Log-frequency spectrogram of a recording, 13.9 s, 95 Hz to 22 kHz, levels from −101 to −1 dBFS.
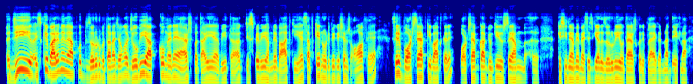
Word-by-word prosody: अ, - - -2
जी 220 - +4
इसके 175 +8 0
बारे 180 +4 +9
में 240 +1 0
मैं 210 - +3
आपको 185 +2 +2
ज़रूर 150 +4 0
बताना 150 0 +1
चाहुँगा। 160 +4 -1
जो 150 +1 0
भी 195 +5 +1
आपको 160 +3 -2
मैंने 160 -1 0
ऐप्स 140 +1 0
बताई 120 +3 -2
है 140 -1 -1
अभी 125 +2 -7
तक 140 - -4
जिस - - -3
पे 150 - +2
भी 145 +1 -3
हमने 135 +1 -4
बात - - +1
की 125 - -11
है 155 +4 -2
सबके 170 +3 0
नोटिफिकेशन्स 150 -1 -6
ऑफ़ 140 -2 -2
है। - - -6 0.4
सिर्फ 200 -1 +5
व्हाट्सऐप 155 +3 +5
की 160 - -2
बात 135 -1 +1
करें, - - -2 0.2
व्हाट्सऐप 145 +7 0
का 150 - +5
क्योंकि 145 +2 -4
उससे 145 +1 -1
हम 135 0 -1
अ, 115 - -13 0.4
किसी 150 - -3
ने 145 - +1
हमें 140 +2 0
मैसेज 135 +1 -4
किया 135 -1 +2
तो 130 - -3
ज़रूरी 130 +3 -2
होता 125 -1 0
है 125 - +5
उसको - - -9
रिप्लाई 110 0 -4
करना, 115 +2 -6
देखना। 115 0 -6
145 Hz, 235 wpm, -24 LUFS, 130-160 Hz, 0.4 s, बारे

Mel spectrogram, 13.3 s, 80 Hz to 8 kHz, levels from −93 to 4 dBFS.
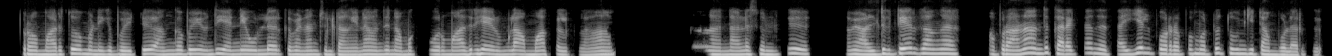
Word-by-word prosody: அப்புறம் 195 -3 +1
மருத்துவமனைக்கு 190 0 +1
போயிட்டு, 185 +3 +1
அங்கே 195 +2 +1
போய் 215 0 +3
வந்து 210 +4 0
என்னைய 200 +1 +1
உள்ள 200 +1 0
இருக்க 195 -1 -3
வேணான்னு 185 0 0
சொல்லிட்டாங்க. 175 -1 0
ஏன்னா 190 +2 +1
வந்து 195 +2 0
நமக்கு 180 0 -3
ஒரு 190 - 0
மாதிரியாயுருமில்ல 200 -1 +1
அம்மாக்களுக்கலாம். 180 -1 -2 1.0
அ - - -1
அதனால 185 +1 +1
சொல்லிட்டு, 190 +5 -1 0.5
அவன் 200 -1 +1
அழுதுக்கிட்டே 205 +5 +3
இருக்காங்க. 230 -1 0 0.5
அப்புறம் 195 +1 +1
ஆனா 225 +5 +2
வந்து 250 +3 0
கரெக்ட்டா 200 +4 -1
அந்த 220 -3 +1
தையல் 230 +5 0
போட்றப்போ 210 -1 0
மட்டும் 220 +3 -3
தூங்கிட்டான் 210 -5 +1
போல 165 -1 +2
இருக்கு. 170 -1 -11
195 Hz, 155 wpm, -22 LUFS, 185-215 Hz, 1.0 s, போய்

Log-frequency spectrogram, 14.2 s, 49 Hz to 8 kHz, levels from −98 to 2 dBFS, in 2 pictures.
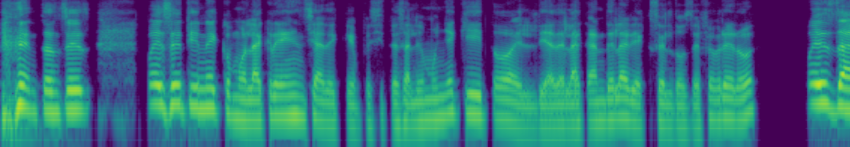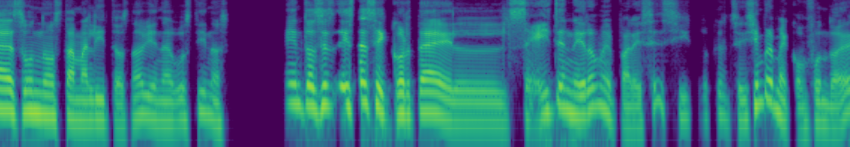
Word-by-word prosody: Entonces, 175 -2 +4 0.5
pues, 210 -1 +2
se 210 0 +4
tiene 190 -2 +1
como 135 -5 -4
la 125 -1 +2
creencia 140 -2 -2
de 110 -1 -6
que, 105 -3 -9
pues, 100 -1 -15
si - - -17
te 110 - -6
sale 115 0 -4
un 120 - -5
muñequito 140 -2 -3
el 100 -2 -6
día 105 0 -3
de 105 - -2
La 110 -1 -2
Candelaria, 120 +1 -2
que - - -24
es - - -13
el 110 -2 -4
2 100 -1 -8
de 100 0 -8
febrero, 130 +3 -3 0.4
pues, 220 -2 +6
das 180 -5 +7
unos 155 -4 +2
tamalitos, 125 -4 -2
¿no? 140 - -3
Bien 135 -5 -4
agustinos. 120 +1 -7 0.5
Entonces, 210 -2 +3
esta 200 +3 +5
se 190 -7 +4
corta 160 +2 +4
el 115 -4 -2
6 145 +9 -2
de 200 - +2
enero, 165 +3 +1
me 170 -7 -3
parece, 100 - -7
sí, 140 -6 -11
creo 135 0 -23
que 150 - -13
el 130 - -16
6, 125 0 -7
siempre 240 +3 +2
me - - -2
confundo, 100 +1 -6
¿eh? - - -1
135 Hz, 220 wpm, -23 LUFS, 115-170 Hz, 0.5 s, das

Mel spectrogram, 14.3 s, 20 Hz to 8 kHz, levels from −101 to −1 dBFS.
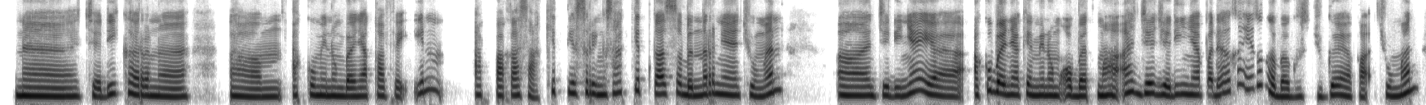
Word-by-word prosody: Nah, 195 -2 +4
jadi 210 +4 -2
karena, 200 -7 +1 0.4
mmm, 185 -1 +1
aku 215 +2 -7
minum 200 -1 +3
banyak 195 0 +2
kafein 245 - -5 0.3
apakah 215 -1 -3
sakit? 245 - -8
Ya, 265 - +1
sering 245 -3 0
sakit, 275 +6 -5
Kak, 240 -1 +1
sebenarnya 230 -1 +1
cuman, 235 - 0 0.6
eee, 210 -1 +3
jadinya 210 +6 0
ya 225 -6 +3 0.3
aku 285 +8 -1
banyakin 225 -2 +3
minum 210 0 +2
obat 200 -1 +2
maag 205 +1 +2 0.2
aja 255 +2 +4
jadinya. 225 0 +1
Padahal 215 +6 -2
kan 480 - -8
itu 365 +6 -5
nggak 230 -8 +2
bagus 185 +1 -6
juga 190 +3 -1
ya, - - -1
Kak, 180 - -4
cuman 215 +8 +1
215 Hz, 145 wpm, -17 LUFS, 200-245 Hz, 0.6 s, Nah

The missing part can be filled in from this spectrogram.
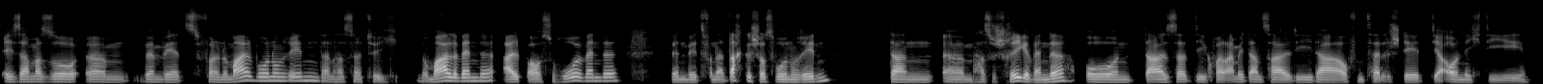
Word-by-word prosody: Ich 120 - -3
sage 125 +1 +1
mal 125 - 0
so, 125 +1 0
ähm, 120 -2 -3
wenn 120 0 -6
wir 120 - -1
jetzt 115 -1 -6
von - - -2
'ner - - -4
normalen 135 +11 +4
Wohnung 175 0 +1
reden, 175 0 -2
dann 120 - -5
hast 110 0 -8
du - - -3
natürlich 110 - -9 0.2
normale 170 -1 +5
Wände, 160 +2 +1
Altbau 110 -1 +4
hast 110 - -7
du - - -13
hohe 165 +7 +1
Wände. 165 +1 0 0.5
Wenn 110 -1 -4
wir 110 - 0
jetzt 110 - -7
von - - -7
'ner 110 - 0
Dachgeschosswohnung 120 -2 +2
reden, 135 - -1 0.5
dann, 115 -1 0
ähm, 110 -1 -3
hast 110 - -6
du - - -8
schräge 165 - +4
Wände. 135 +10 +2
Und 120 -2 +1
da 115 +2 +6
ist 115 -1 -5
halt 120 0 -1
die 120 -1 -3
Quadratmeteranzahl, 115 0 +1
die 110 0 -5
da 110 -1 +3
auf'm 110 0 -2
Zettel 110 - -2
steht 110 -1 -3
ja - - +2
auch 115 - +4
nicht 110 -3 -8
die 100 0 -7
115 Hz, 200 wpm, -26 LUFS, 110-130 Hz, 0.5 s, da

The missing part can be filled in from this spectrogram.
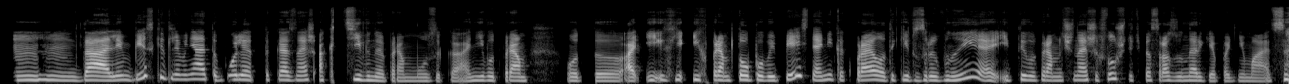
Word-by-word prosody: Мгм, 200 -2 -1
да. 195 -1 +8
Limp 200 +1 0
Bizkit 370 -5 0
для 235 -3 -3
меня 240 +2 +3
это 225 -3 -3
более 215 +1 0
такая, 210 -1 +1
знаешь, 200 +2 -1
активная 195 -3 -1
прям 160 0 -5
музыка. 160 -1 -6
Они 185 +3 -2
вот 185 -1 -4
прям 175 -1 +3 0.4
вот, 175 -1 -2
э, 165 - -2 0.3
а 165 - +7
и 185 +4 -2
их 200 +2 -8
и - - +2
их 215 0 -4
прям 200 -2 +4
топовые 195 -2 +2
песни 225 - +2
они, 215 +4 +1
как 195 0 -10
правило, 200 -1 +4
такие 205 0 -5
взрывные, 195 - 0
и 190 - -5
ты 205 +3 -2
вот 195 -1 -2
прям 185 -2 0
начинаешь 200 +2 -1
их 190 - -8
слушать, 255 -4 -3
у - - -9
тебя 190 - -7
сразу 185 -1 -2
энергия 180 -4 -2
поднимается. 155 +6 -3
195 Hz, 200 wpm, -23 LUFS, 180-210 Hz, 0.4 s, да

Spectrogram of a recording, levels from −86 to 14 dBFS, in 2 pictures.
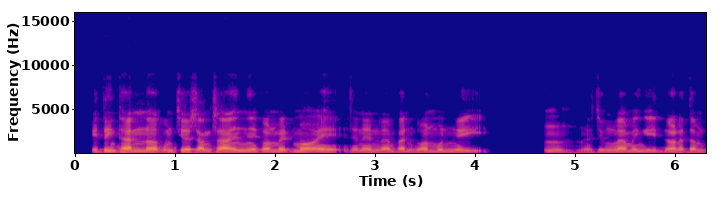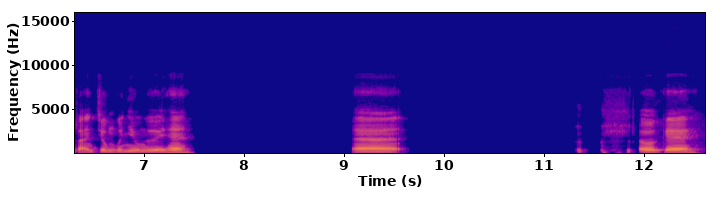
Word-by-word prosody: cái 150 - -6
tinh 160 -2 +1
thần 125 -1 +4
nó 125 +1 +5
cũng 145 +3 -5
chưa 155 - +3
sẵn 155 - +1
sàng, 120 -4 +4
nh - - -1
còn 110 - 0
mệt 115 - -1
mỏi 115 -3 +2
ấy, - - -3
cho 135 - -6
nên 135 -1 -4
là 130 -1 0
vẫn 115 - -4
còn 105 - -2
muốn 115 +7 -5
nghỉ. - - -4 0.6
Ừm, 110 0 -11
nói - - -10
chung 140 -1 -6
là 110 - +2
mình 105 0 -5
nghĩ 100 - -5
đó 115 - +1
là 145 - -3
tâm 135 - -2
trạng - - -1
chung 130 +1 -4
của - - -4
nhiều 110 0 -4
người 110 0 0
ha? 145 0 +2 1.6
À! 115 -1 +4 2.4
OK. 135 0 +1
Vậy, 135 0 +5
125 Hz, 180 wpm, -23 LUFS, 110-135 Hz, 2.4 s, nó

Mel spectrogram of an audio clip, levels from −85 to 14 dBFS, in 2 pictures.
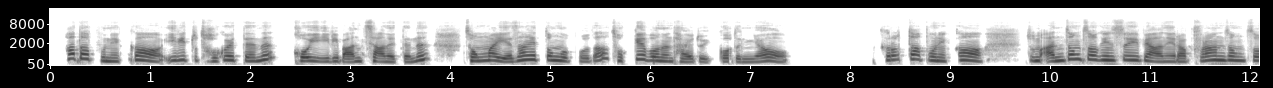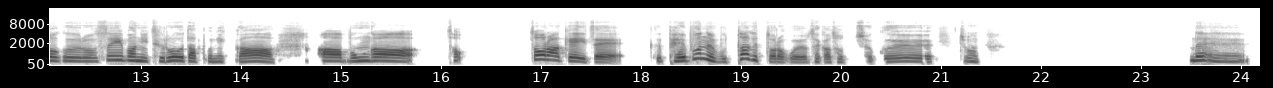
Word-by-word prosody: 하다 360 0 +3
보니까 225 - +1
일이 260 +2 -3
또 250 - -12
적을 250 +7 -1
때는 240 - 0 0.2
거의 230 -1 +3
일이 195 +2 -5
많지 175 +4 +1
않을 180 -2 +1
때는 220 - -1 0.3
정말 235 0 +2
예상했던 275 +7 +3
것보다 205 - -2
적게 320 +8 -2
버는 240 -6 +1
달도 180 -2 -3
있거든요. 185 +2 -2 1.0
그렇다 310 +4 +1
보니까 245 -3 +1 0.4
좀 235 -1 -2
안정적인 280 +5 +2
수입이 270 -1 -1
아니라 190 -3 +2
불안정적으로 240 -5 0
수입원이 255 -3 -1
들어오다 220 0 +1
보니까 185 0 0 0.4
아 225 -1 +4
뭔가 225 - +3 0.9
적절하게 275 -9 +2
이제 175 +8 0 0.3
그 205 - -11
배분을 245 - +1
못 180 - -10
하겠더라고요. 180 - -1
제가 175 0 -7
저축을 195 +4 -7 0.3
좀 200 -1 -8 2.1
네. 225 -8 -2
230 Hz, 255 characters per minute, -23 LUFS, 195-270 Hz, 2.1 s, 아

